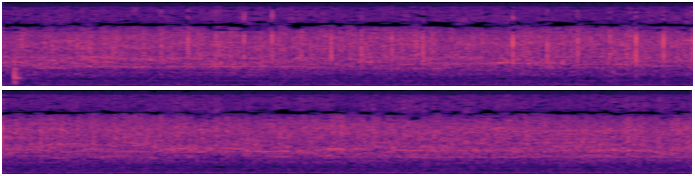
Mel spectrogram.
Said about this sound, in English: Clap your hands to Him right now.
